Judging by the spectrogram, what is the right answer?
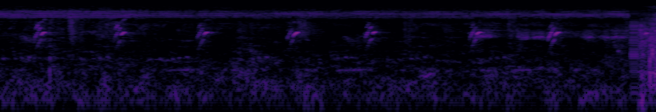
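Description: A small bird chirping over and over, short faint chirps at about two a second.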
